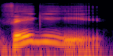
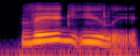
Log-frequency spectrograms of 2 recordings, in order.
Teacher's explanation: Two syllables. Stress on the first.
